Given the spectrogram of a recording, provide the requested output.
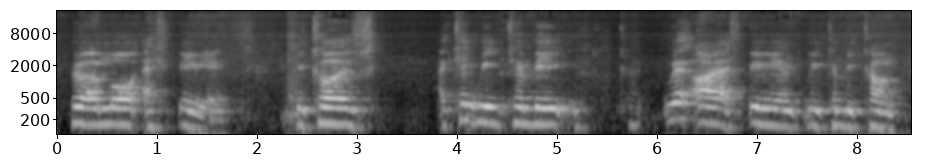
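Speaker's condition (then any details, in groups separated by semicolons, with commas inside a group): Cerebral palsy; mild, ataxic type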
